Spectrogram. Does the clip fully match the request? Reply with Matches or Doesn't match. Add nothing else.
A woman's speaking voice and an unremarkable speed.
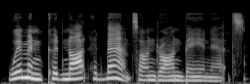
Matches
